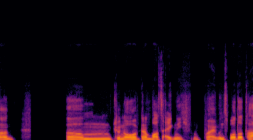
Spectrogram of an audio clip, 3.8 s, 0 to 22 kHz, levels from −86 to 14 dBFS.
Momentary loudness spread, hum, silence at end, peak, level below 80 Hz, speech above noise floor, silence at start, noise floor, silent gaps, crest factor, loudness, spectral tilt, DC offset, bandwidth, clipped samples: 8 LU; none; 0 s; -2 dBFS; -64 dBFS; over 73 dB; 0 s; under -90 dBFS; 0.45-0.97 s; 16 dB; -18 LUFS; -7 dB/octave; under 0.1%; 9.2 kHz; under 0.1%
